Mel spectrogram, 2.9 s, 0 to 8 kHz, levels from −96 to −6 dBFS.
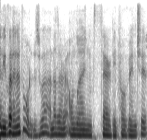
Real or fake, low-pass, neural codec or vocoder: fake; 7.2 kHz; codec, 24 kHz, 0.9 kbps, WavTokenizer, medium music audio release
